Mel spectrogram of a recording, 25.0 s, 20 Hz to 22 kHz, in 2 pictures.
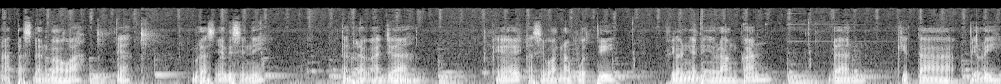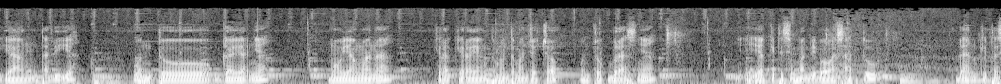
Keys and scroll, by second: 2.3 p, 6.4 d, 7.0 x, 9.0-9.8 typing, 20.8 v, 22.9 ctrl+[.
